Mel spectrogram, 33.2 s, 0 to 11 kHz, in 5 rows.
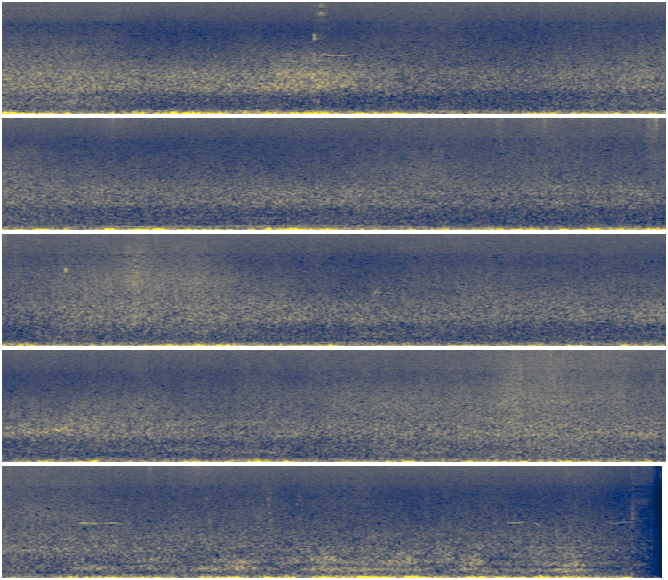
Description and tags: Staten Island South Beach Ambiance (facing land)
Ambiance of Staten Island's South Beach, with device facing the land and a distance boulevard (Father Capodanno Boulevard). The Atlantic Ocean sprawls behind the recording device. Fades off as an incoming plane nears (South Beach falls under Newark airspace).
Edited to remove wind noise.
Recored on 01/07/2021 with an H4n.
distant, NYC, laps, lapping, ambiance, Staten, ocean, distance, Atlantic, field-recording, beach, Island, South, waves, street, boulevard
